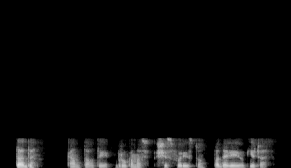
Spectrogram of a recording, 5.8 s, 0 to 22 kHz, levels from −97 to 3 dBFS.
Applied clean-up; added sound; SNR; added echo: none; none; none; none.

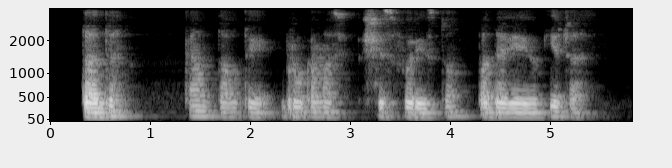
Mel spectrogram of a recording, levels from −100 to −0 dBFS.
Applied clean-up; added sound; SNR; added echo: none; none; none; reverberation time 0.4 s.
